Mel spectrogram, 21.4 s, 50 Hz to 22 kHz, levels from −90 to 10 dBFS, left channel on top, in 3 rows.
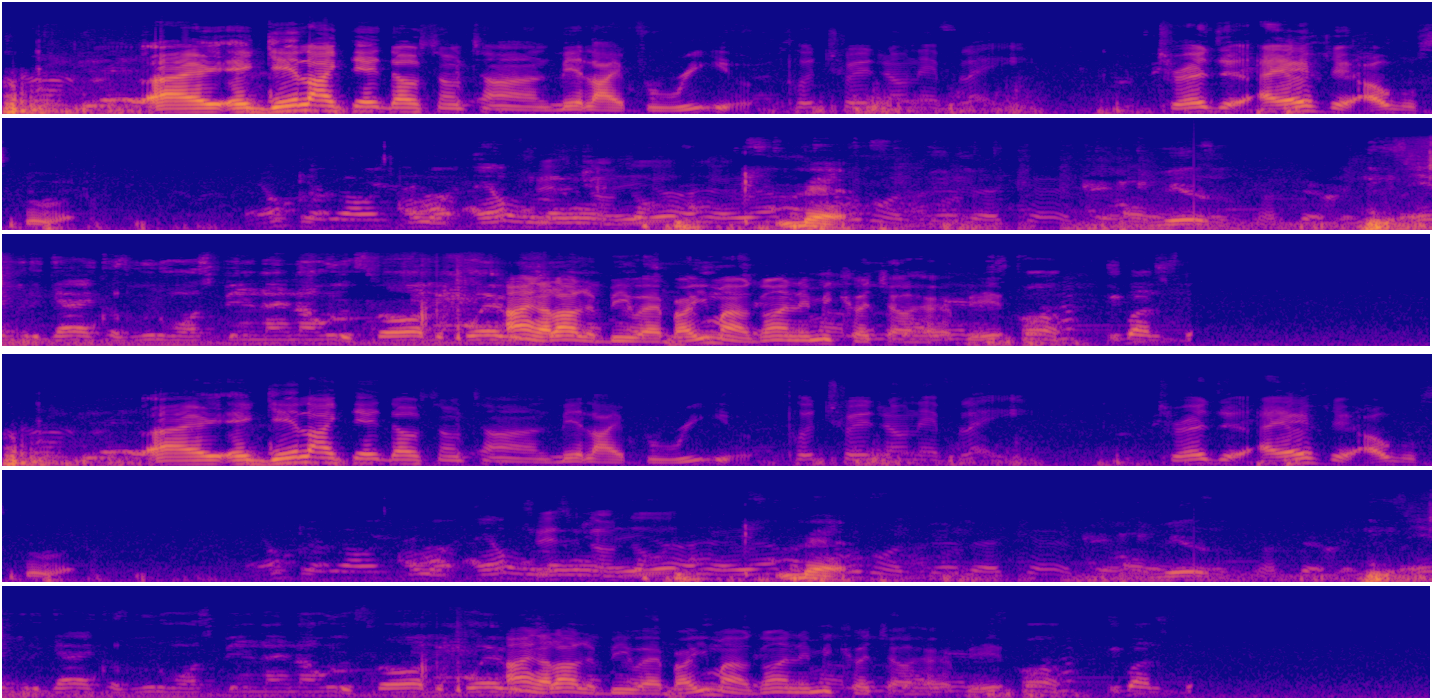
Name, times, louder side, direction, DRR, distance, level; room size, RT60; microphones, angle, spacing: voice 1, 0.0-3.7 5.8-7.5 8.4-10.6 11.0-12.1 12.5-20.3, left 5 dB, 40° left, 0.3 m, -31 dB
voice 2, 3.9-5.2 9.8-10.5, equal, 5° right, 2.6 m, -49 dB
voice 3, 10.1-13.9, left 2 dB, 25° left, 1.2 m, -46 dB
head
